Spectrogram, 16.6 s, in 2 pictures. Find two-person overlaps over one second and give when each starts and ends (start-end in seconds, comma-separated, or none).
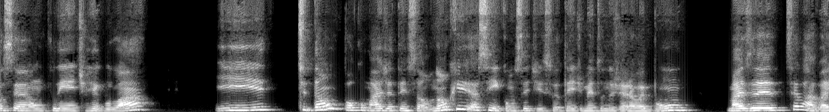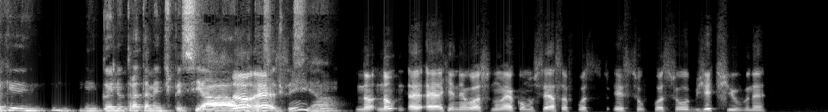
10.5-11.8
